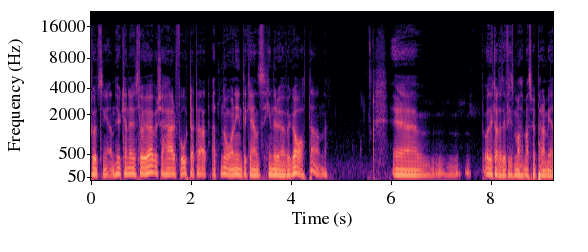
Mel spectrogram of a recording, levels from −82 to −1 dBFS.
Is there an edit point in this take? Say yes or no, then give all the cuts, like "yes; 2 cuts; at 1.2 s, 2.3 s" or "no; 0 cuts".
yes; 1 cut; at 2.3 s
